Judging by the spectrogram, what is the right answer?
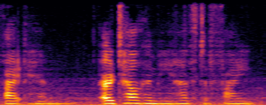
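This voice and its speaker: A woman reading out a young woman's tender parting message from a book, in a soft and wistful tone. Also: mid-range voice, level tone, moderate pace, slight background noise, lightly acted, poor audio.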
